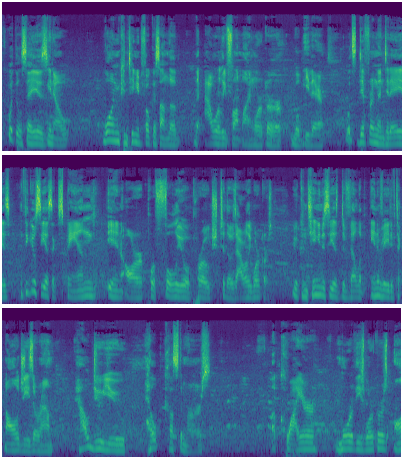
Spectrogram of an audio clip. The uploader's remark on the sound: Live from SHRM.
